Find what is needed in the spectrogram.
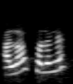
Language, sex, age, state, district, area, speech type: Tamil, female, 45-60, Tamil Nadu, Dharmapuri, rural, conversation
